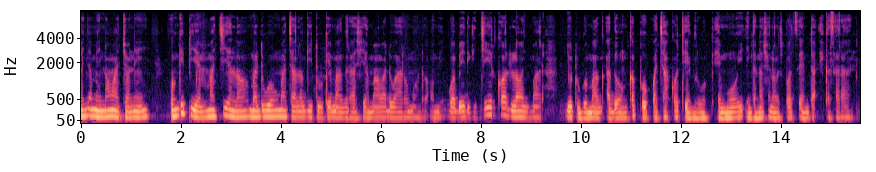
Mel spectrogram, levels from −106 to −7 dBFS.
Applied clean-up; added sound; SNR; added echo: none; none; none; none.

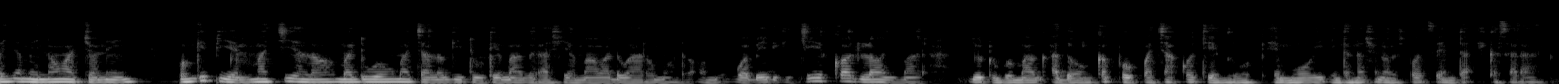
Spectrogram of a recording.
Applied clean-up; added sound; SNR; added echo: none; none; none; reverberation time 0.2 s.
